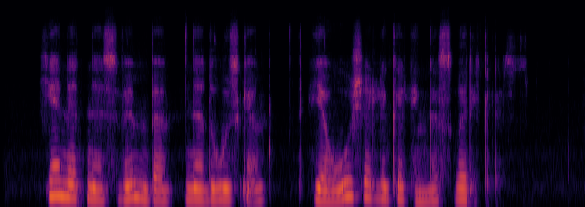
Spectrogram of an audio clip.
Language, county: Lithuanian, Klaipėda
